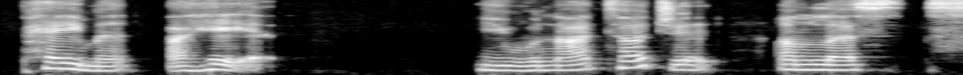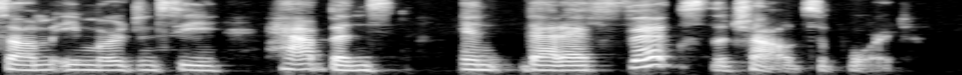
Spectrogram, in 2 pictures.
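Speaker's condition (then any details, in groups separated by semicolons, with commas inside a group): No condition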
